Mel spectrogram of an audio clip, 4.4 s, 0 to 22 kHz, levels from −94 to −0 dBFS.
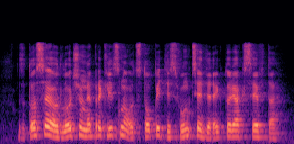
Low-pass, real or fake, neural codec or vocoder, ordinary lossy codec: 7.2 kHz; real; none; none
